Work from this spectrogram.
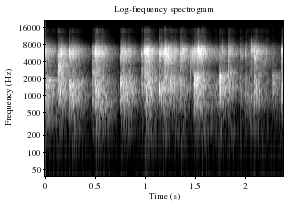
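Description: Classroom applause for the first group: a small number of hands clapping in a fairly regular rhythm of distinct, close claps, about eight over a couple of seconds.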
